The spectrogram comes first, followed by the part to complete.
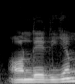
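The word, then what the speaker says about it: honorarium: एच ओ एन ओ आर ए आर आई यू एम ऑनरियम means मानदेय होता है। इसको आप एच ओनेरियम ही पढ़ना। वैसे ऑनेरेबियम पढ़ते हैं। तो स्पेलिंग याद रहेगी।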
